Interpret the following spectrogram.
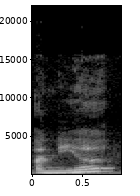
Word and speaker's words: Annayia: How do I pronounce? Is it Ania or Annayia? pronouncing your name right now. Annayia.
